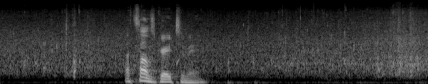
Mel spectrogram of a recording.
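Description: Waves crashing in an outdoor field recording with the low end filtered away, a steady hissing wash of surf that continues throughout, with a voice speaking briefly in the middle.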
